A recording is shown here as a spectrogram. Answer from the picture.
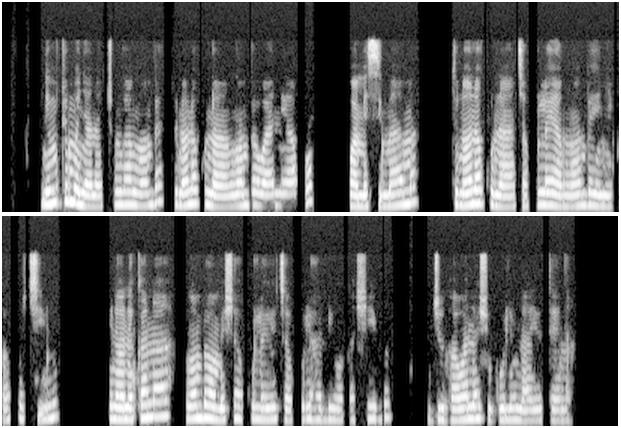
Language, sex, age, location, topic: Swahili, female, 25-35, Nakuru, agriculture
